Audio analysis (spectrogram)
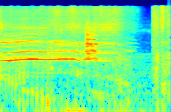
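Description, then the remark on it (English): Loud, dense gunfire roars without a break, a high ringing tone running through it and a couple of sharper cracks standing out near the end. No voices are heard. “We're being shot at!”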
